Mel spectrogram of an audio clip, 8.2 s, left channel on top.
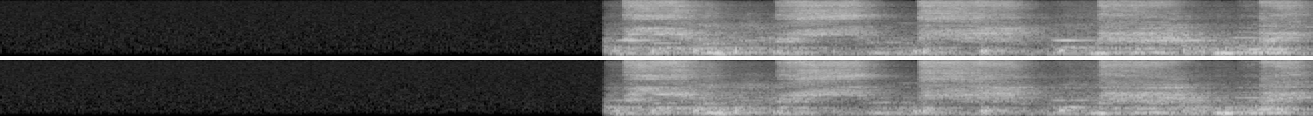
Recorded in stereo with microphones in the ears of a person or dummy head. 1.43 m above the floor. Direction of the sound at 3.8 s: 45° left (ahead or behind).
